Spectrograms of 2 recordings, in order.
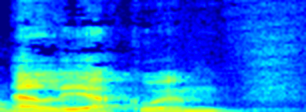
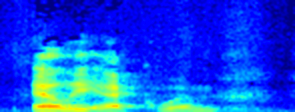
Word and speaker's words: Eliaquim: And he's probably going to be a little bit slightly more offensive than how do you say his first name? Equilium? – Eliaquim. – Eliaquim.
